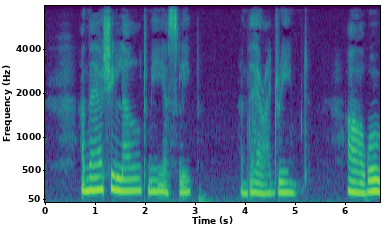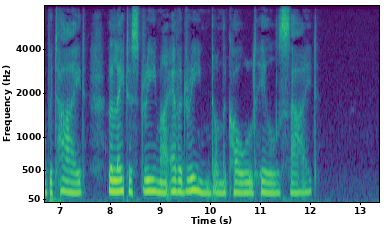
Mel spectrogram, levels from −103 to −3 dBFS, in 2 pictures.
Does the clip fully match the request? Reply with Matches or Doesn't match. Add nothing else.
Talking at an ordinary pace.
Doesn't match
